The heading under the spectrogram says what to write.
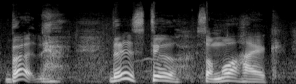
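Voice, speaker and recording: A man's voice: fairly high pitch, big pitch swings, slow pace, slight background noise. A man vlogging outdoors while hiking in hilly countryside, out of breath, chatty and slangy, filming on a handheld phone. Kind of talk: casual vlog narration while hiking.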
